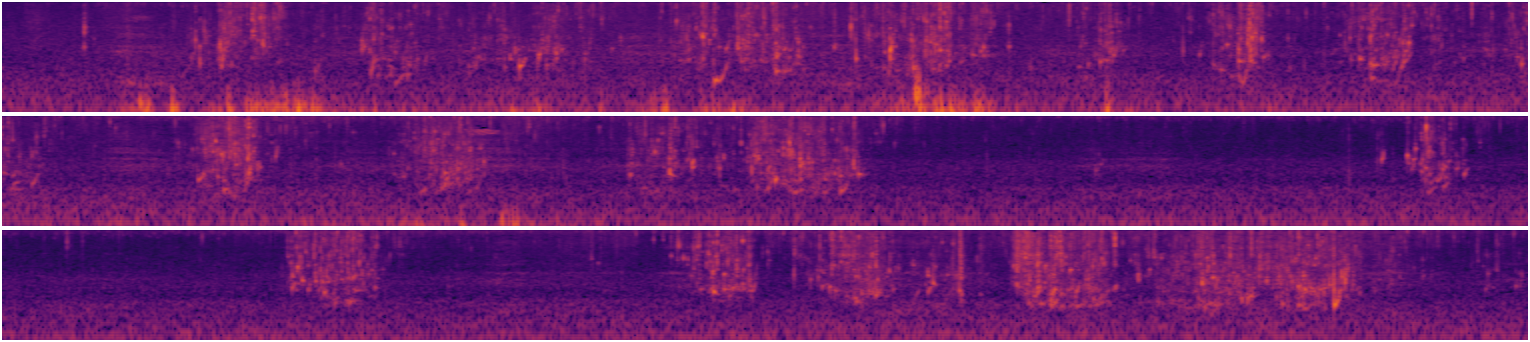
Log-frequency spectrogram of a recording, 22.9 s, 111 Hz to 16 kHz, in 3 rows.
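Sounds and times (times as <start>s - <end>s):
wading through water at a beach: 0.0s - 13.4s, 14.4s - 15.1s, 16.6s - 22.8s.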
